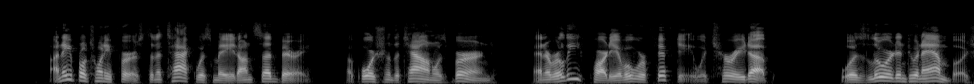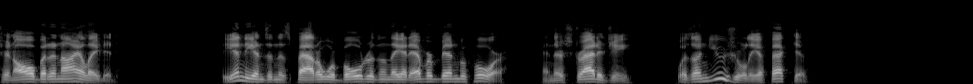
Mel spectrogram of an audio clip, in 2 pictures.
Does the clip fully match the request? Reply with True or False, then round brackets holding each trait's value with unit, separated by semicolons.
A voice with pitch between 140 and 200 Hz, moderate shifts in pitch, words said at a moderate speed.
False (125 Hz; 4.1 semitones; 165 wpm)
